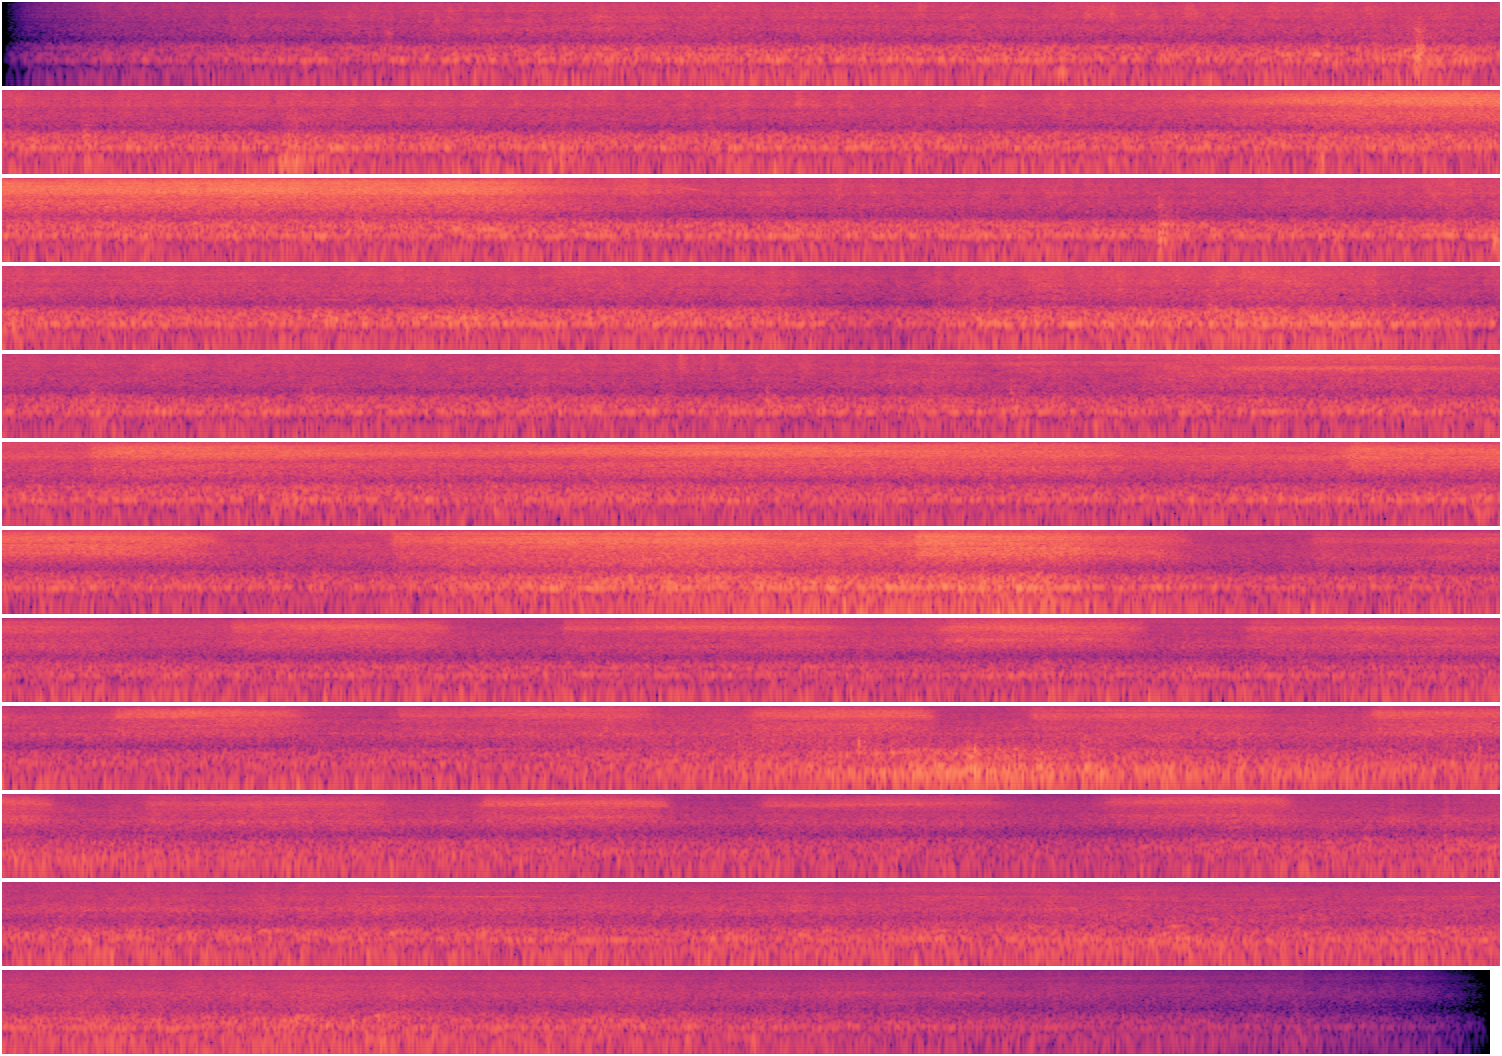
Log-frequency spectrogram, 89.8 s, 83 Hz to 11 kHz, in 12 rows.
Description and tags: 20160302 04.ushuaia.train
Tourist train at station. Recorded near Tren del Fin del Mundo (Tierra de Fuego National Park, Argentina), using Soundman OKM capsules into FEL Microphone Amplifier BMA2, PCM-M10 recorder.
field-recording, railway, station, traffic, train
